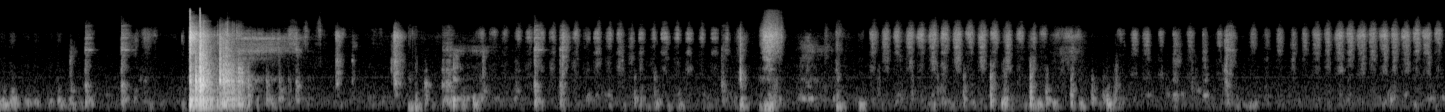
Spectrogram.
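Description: Drawing on paper: scattered strokes of a metal pen, a single sharp knock about a second and a half in, then a Palomino Blackwing graphite pencil scratching across the paper in rapid short strokes through the second half.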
